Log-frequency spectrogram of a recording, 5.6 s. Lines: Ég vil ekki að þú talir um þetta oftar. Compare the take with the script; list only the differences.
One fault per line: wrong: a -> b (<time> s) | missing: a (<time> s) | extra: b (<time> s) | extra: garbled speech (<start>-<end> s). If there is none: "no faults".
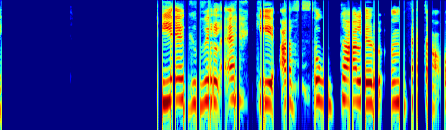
no faults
